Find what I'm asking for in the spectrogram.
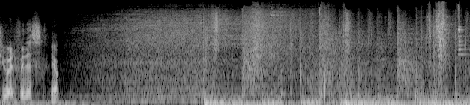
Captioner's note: impact sounds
